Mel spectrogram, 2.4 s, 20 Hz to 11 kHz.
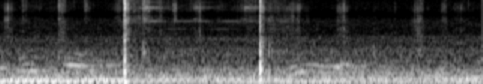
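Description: Boxing gloves striking focus mitts: two sharp smacks about 0.7 s apart. A steady low hum runs underneath.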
